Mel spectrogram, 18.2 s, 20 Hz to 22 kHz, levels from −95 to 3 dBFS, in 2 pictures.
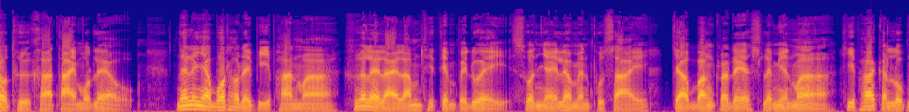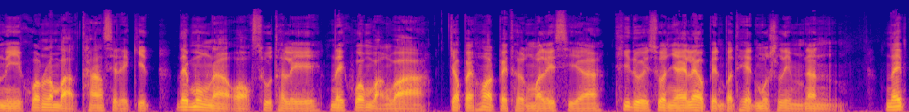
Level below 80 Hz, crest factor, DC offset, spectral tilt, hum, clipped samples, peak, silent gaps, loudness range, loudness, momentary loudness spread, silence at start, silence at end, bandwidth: -38 dBFS; 16 dB; under 0.1%; -6 dB/octave; none; under 0.1%; 0 dBFS; none; 3 LU; -17 LUFS; 8 LU; 0 s; 0.05 s; 14 kHz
